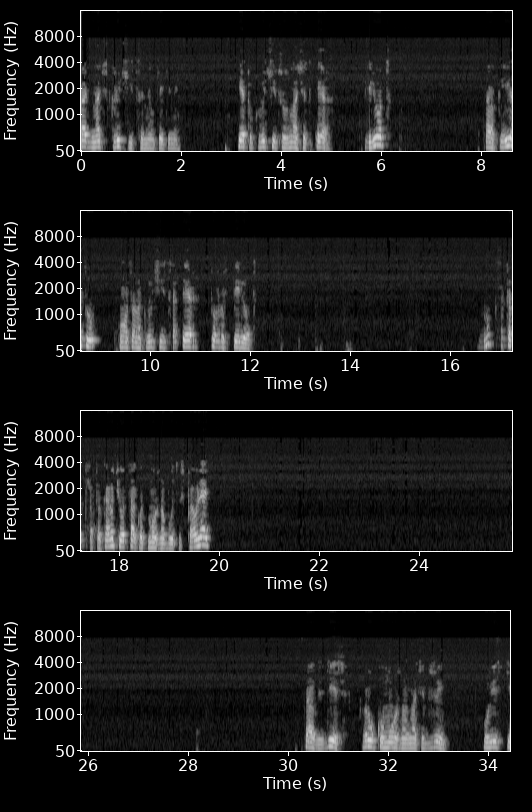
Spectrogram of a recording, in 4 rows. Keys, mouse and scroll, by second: 0.4 drag, 0.9-1.6 middle drag, 3.1-3.8 middle drag, 4.8 r, 9.4 click, 10.4 r, 11.9 middle click, 13.4 a, 14.1 i, 15.4 click, 17.3-28.3 drag, 30.2 click, 32.2 g.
